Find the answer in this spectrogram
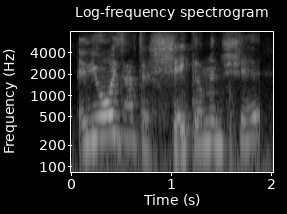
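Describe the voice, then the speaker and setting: A young man delivering a profane, deliberately dark comedic rant to camera, exaggerated and complaining. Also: high-pitched, noisy background. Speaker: vlogger.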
